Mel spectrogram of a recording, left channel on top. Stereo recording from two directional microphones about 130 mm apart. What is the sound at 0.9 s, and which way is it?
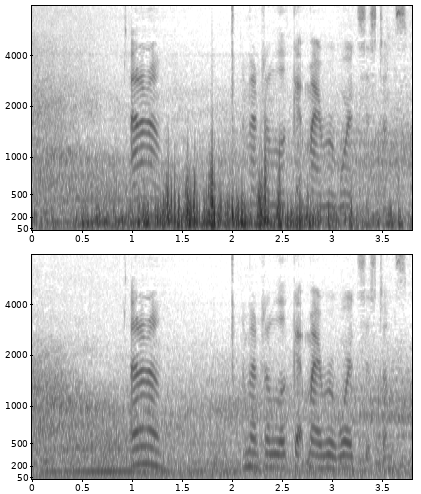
Vehicle, 20° left (ahead or behind).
